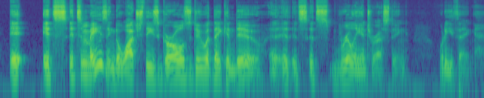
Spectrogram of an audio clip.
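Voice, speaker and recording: At a moderate pace and with ordinary pitch variation, the speaker talks in an American accent on a very clean recording with a silent background. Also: man, medium pitch for a man. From US South. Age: young. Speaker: sports podcast co-host. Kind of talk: casual chat.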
